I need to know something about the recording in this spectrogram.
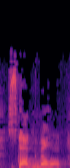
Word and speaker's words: Scognamillo: last name how do you say it okay scoggy mellow my gosh she's perfect celebrities love patsies who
